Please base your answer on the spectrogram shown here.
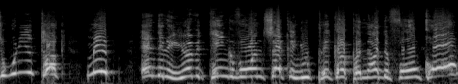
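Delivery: Italian father gaslighting his son; father claiming it was another call, Italian accent; Italian dad denial. Retold or imitated. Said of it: "with that accent".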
